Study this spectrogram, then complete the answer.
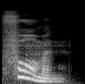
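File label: "foreman", British English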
